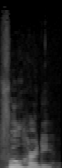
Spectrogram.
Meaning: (adjective) Marked by unthinking recklessness with disregard for danger; boldly rash; hotheaded; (noun) A person who is foolhardy
- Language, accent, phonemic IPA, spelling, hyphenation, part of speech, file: English, General American, /ˈfulˌhɑɹdi/, foolhardy, fool‧har‧dy, adjective / noun, En-us-foolhardy.ogg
